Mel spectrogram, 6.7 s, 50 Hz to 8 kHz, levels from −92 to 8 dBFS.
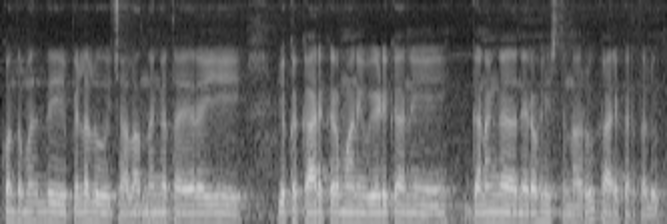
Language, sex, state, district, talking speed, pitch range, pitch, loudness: Telugu, male, Andhra Pradesh, Manyam, 110 wpm, 105-115 Hz, 110 Hz, -19 LUFS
